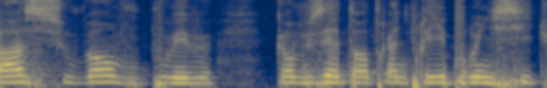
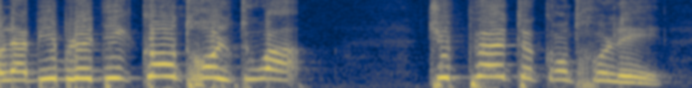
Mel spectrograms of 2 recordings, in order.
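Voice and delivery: higher, louder preaching, driving home control; full-force preaching; 4 semitones higher, 5 dB louder than usual. Acted. Preacher commanding the church to control anger, fervent. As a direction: proclaim it like a command from the pulpit.

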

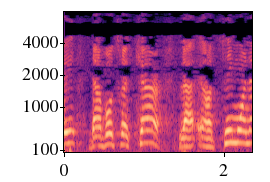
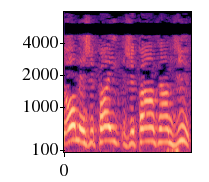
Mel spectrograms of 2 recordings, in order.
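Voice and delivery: excuse d'enfant; 7 semitones higher than usual. Retold or imitated. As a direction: excuse plaintive, plus haute et forte. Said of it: "on dit". (enfant qui proteste qu'il n'a pas entendu, voix aiguë)

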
